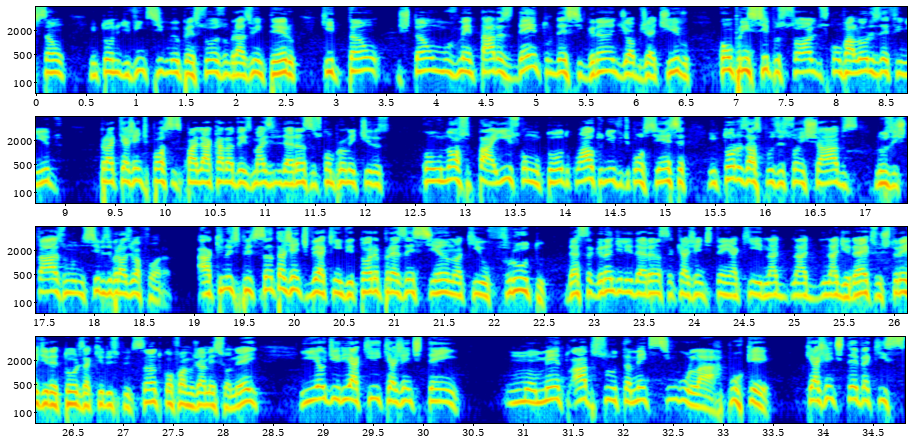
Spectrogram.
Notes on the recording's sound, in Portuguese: Podcast gravado no evento "Sebrae - Circuito Startup Summit Espírito Santo"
